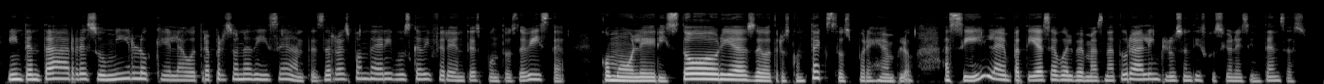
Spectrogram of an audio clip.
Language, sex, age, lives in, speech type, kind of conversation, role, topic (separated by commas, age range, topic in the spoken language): Spanish, female, 25-29, United States, read, expert-assistant, expert, ¿De qué manera el entrenamiento de animales me ayuda a ser más paciente y resiliente en otras áreas de mi vida?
